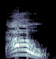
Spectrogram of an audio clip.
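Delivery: loud high yelp of pain; scream of pain. Acted. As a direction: cry out sharply as if hurt. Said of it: "he screamed".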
